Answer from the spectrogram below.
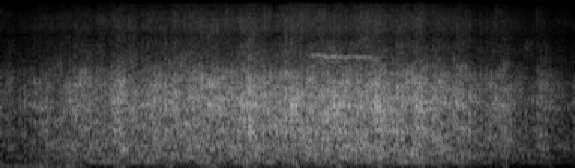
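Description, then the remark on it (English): An audience at an award ceremony applauds Fiji Times editor Netani Rika as he wins this year's PINA Media Freedom Award for the Pacific region, with steady, dense clapping that holds at a fairly loud level for several seconds before tapering slightly at the end. No one speaks over it. “Fiji Times editor Netani Rika has also experienced firsthand the perils of working under censorship and won this year's PINA Media Freedom Award in the Pacific region to much applause.”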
